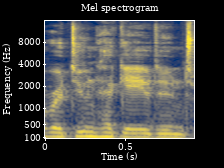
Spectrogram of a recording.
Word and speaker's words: Ratonhnhaké:ton: She pronounces Ratohnhaké's name as Ratohnhaké, rise, we must go.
